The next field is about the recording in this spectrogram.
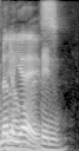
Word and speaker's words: sommelier: I'm happy to say sommelier. I think that's right. – No, that's very good.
